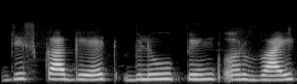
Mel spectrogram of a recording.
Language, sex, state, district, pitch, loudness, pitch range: Hindi, female, Madhya Pradesh, Bhopal, 230 Hz, -19 LUFS, 225-245 Hz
